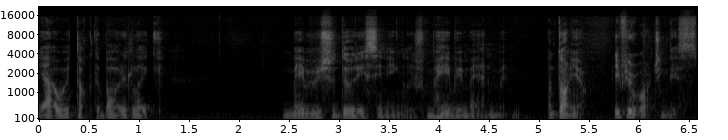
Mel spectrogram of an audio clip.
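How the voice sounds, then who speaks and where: Spoken at a moderate pace in a non-native accent, with a dark, mellow tone. Long, frequent pauses break up the delivery. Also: man, very deep, low pitch for a man, ordinary pitch variation. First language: Croatian or Serbian. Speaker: music blogger and YouTuber. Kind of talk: casual live stream talk. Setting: live stream. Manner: halting.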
